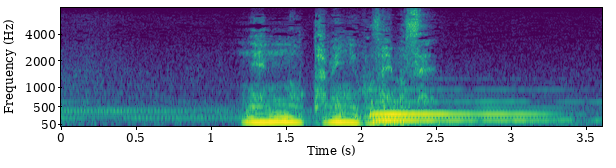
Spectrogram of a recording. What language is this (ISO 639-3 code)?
jpn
